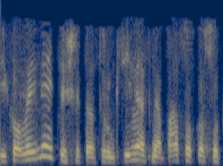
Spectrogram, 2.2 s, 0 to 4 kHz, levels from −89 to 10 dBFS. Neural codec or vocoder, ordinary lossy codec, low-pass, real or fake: vocoder, 22.05 kHz, 80 mel bands, Vocos; MP3, 24 kbps; 3.6 kHz; fake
